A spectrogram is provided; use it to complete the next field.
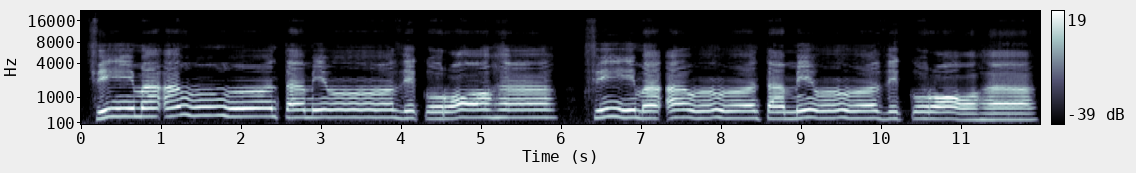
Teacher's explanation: نون ساکن کے بعد تا ہے، یہاں پر اخفا کا قاعدہ ہوگا ، نون ساکن کے بعد ذال ہے، یہاں پر بھی اخفا · را کو موٹا یعنی پر پڑھیں گے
